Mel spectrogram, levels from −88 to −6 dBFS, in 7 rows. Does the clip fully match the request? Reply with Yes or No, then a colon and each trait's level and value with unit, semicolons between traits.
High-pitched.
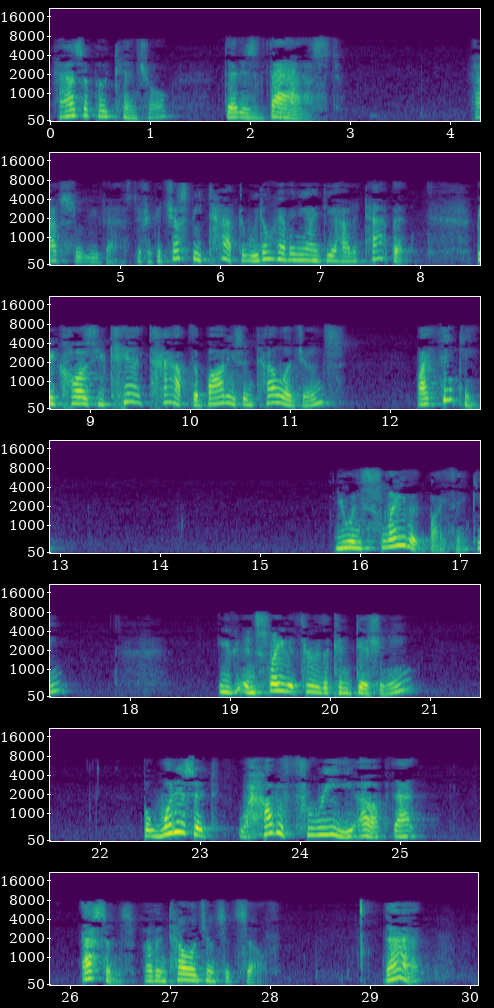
Yes: high, 205 Hz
